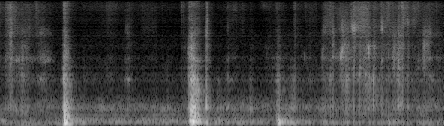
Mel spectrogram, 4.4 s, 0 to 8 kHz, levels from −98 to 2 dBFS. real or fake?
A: fake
